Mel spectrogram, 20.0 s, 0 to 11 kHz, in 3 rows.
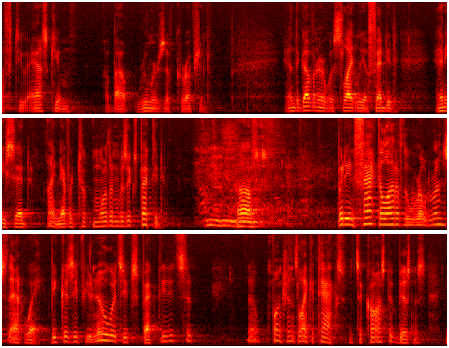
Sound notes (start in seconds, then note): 9.6 audience laughing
